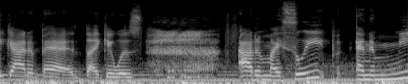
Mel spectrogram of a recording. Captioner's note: gasps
